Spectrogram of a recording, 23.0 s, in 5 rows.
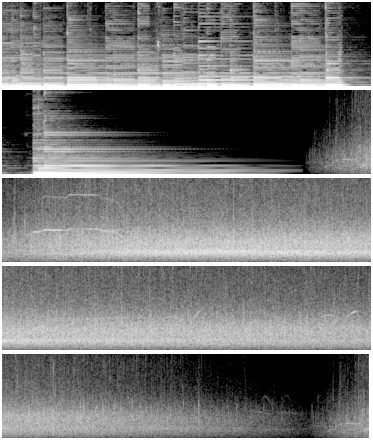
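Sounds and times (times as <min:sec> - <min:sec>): crowd applauding: 0:08.4 - 0:23.0.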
